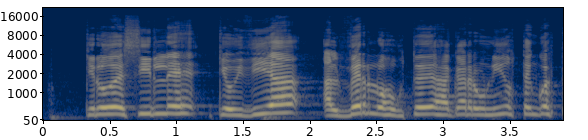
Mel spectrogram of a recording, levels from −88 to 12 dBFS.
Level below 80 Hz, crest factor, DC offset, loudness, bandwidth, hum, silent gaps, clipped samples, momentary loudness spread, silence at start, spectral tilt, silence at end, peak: -74 dBFS; 20 dB; under 0.1%; -25 LUFS; 13.5 kHz; none; none; under 0.1%; 8 LU; 0.3 s; -3.5 dB/octave; 0.1 s; -6 dBFS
